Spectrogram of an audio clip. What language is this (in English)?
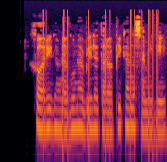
Pashto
